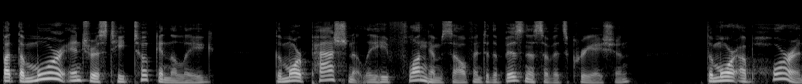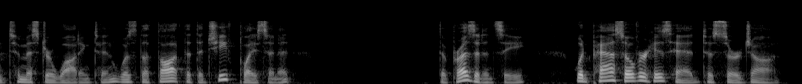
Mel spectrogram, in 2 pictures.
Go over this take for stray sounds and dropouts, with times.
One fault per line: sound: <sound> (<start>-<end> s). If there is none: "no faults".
no faults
